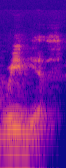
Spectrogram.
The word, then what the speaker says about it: grievous: I think the E is silent, grievous.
